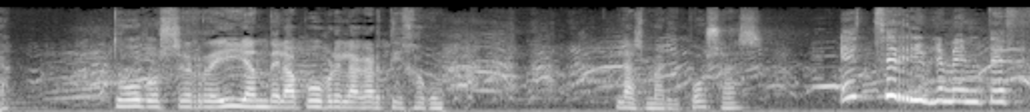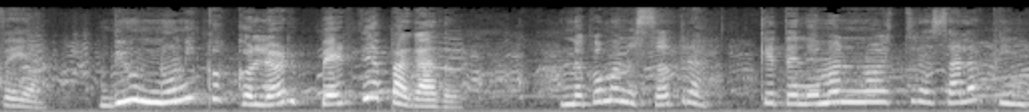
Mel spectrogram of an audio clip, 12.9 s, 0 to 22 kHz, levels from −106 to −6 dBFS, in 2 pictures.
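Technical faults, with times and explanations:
2.75 to 2.77 s, skip ahead: about 0.7 s of audio is missing, and playback jumps straight to later material with no filled gap. The waveform shows an abrupt splice, and on a spectrogram the harmonic patterns break discontinuously at one vertical seam.
3.00 to 6.02 s, jitter buffer speed-up: the receiver trimmed many short pitch-period pieces, around 150 ms in total, so the audio runs at 105% speed with unchanged pitch and sounds hurried. The spectrogram shows the same harmonic spacing over compressed timing, and the waveform shows tiny repeated splices.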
